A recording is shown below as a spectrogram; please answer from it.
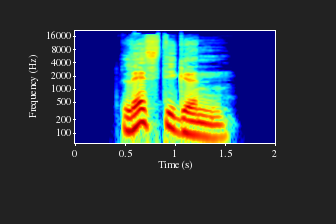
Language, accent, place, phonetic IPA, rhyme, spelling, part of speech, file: German, Germany, Berlin, [ˈlɛstɪɡn̩], -ɛstɪɡn̩, lästigen, adjective, De-lästigen.ogg
- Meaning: inflection of lästig: 1. strong genitive masculine/neuter singular 2. weak/mixed genitive/dative all-gender singular 3. strong/weak/mixed accusative masculine singular 4. strong dative plural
